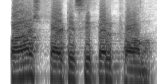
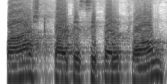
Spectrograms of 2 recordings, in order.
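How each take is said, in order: Both takes have the same delivery.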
